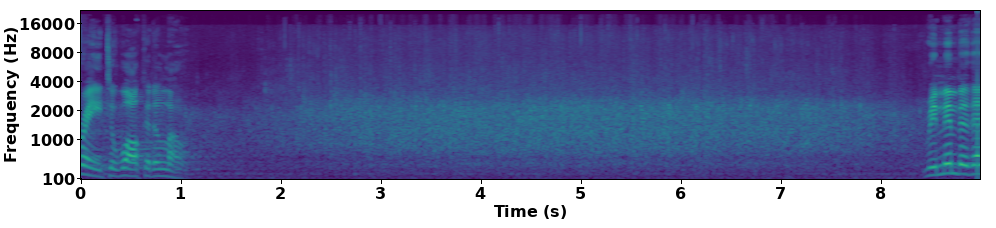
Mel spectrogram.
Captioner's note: applause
